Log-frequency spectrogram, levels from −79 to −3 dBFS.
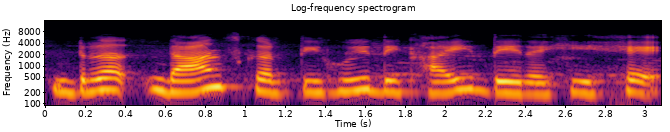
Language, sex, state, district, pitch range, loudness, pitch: Hindi, female, Madhya Pradesh, Dhar, 200-230 Hz, -18 LUFS, 210 Hz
